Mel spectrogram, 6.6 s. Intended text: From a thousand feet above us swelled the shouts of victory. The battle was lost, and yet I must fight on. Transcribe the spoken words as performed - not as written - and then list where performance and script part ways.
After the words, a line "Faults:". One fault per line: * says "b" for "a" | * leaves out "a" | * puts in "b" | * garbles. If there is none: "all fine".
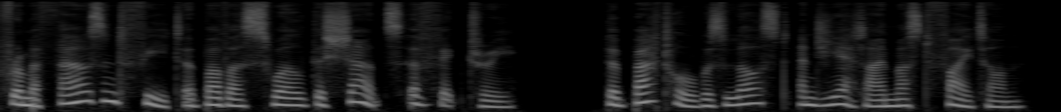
From a thousand feet above us swelled the shouts of victory. The battle was lost, and yet I must fight on.
Faults:
all fine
